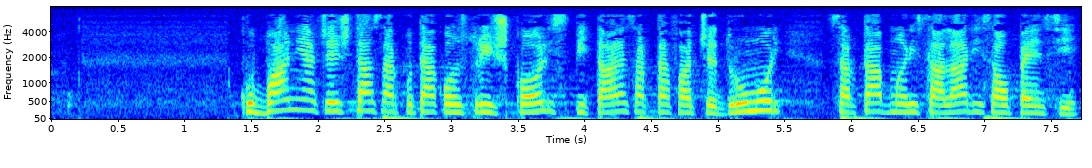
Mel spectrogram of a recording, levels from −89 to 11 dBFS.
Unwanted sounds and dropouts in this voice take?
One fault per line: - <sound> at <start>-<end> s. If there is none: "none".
none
